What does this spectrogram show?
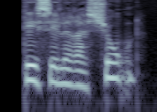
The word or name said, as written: deceleration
